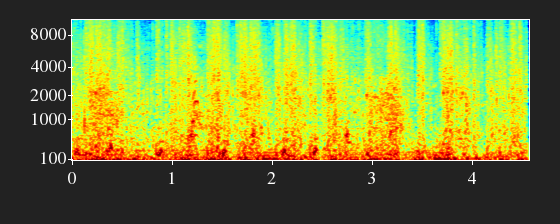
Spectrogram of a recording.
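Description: Dense, continuous gunfire and bursts of ranged shooting in the action game Conquest Dark, loud and unbroken through the whole stretch with no pauses.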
